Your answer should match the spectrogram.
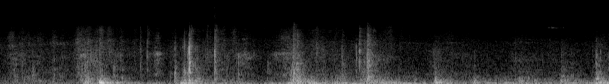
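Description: Scattered knocks and thumps on a corrugated sheet-metal shed roof as a person climbs and shifts about on it, about five separate knocks over a few seconds.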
